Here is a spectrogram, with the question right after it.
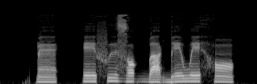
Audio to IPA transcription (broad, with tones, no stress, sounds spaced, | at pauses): k͡p ɛ̃˨ | e˧ f ɨ˦˨ z ɔ˧ ɡ͡b a˨ ɡ͡b e˦ w e˦ h ɔ̃˦˨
